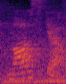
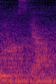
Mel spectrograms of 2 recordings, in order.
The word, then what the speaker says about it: Moscow: By the way, Moscow, there's no cow in Moscow, and I pronounced it wrong.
